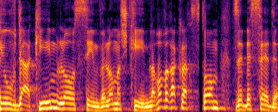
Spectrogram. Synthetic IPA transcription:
kiuvd̪akiimlo̞osimvelo̞maʃkiimlavo̞veʁaklaχso̞m | zebesed̪e

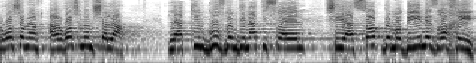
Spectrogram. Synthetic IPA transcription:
oʃaalʁo̞ʃame̞mʃala | leakimɡufbemed̪inat̪isʁae̞l | ʃejaːso̞kbe̞mo̞d̪iimezʁaχi

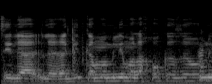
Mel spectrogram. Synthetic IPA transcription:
illaɡid̪̚kamamilimalaχokazeni

